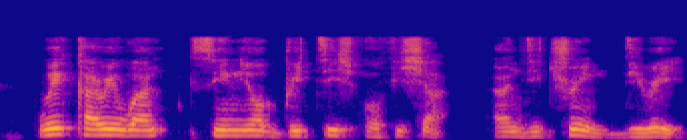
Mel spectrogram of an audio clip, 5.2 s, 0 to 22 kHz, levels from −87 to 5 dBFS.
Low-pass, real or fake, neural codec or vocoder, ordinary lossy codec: 7.2 kHz; fake; codec, 16 kHz, 8 kbps, FreqCodec, smaller model; AAC, 48 kbps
